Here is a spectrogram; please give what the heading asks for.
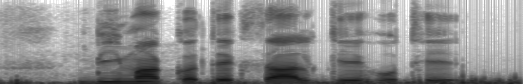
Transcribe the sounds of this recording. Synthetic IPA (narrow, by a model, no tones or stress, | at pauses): biːmakət̪eːksaːlkeɦot̪ʰe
